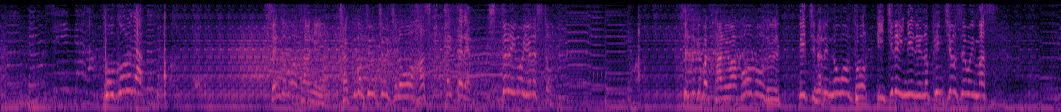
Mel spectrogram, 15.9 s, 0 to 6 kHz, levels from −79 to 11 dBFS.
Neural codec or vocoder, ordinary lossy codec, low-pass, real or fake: codec, 16 kHz, 0.4 kbps, LongCat-Audio-Codec; none; 5.4 kHz; fake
